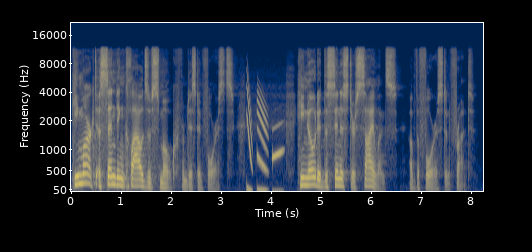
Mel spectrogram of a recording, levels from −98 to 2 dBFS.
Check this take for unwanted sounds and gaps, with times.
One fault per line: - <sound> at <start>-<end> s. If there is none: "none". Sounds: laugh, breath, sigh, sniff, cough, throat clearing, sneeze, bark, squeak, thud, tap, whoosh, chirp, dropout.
- chirp at 3.5-4.3 s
